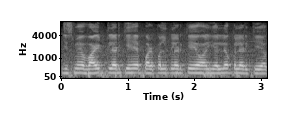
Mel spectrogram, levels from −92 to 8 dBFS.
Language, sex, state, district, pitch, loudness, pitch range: Hindi, male, Bihar, Darbhanga, 185 Hz, -17 LUFS, 180-190 Hz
